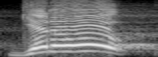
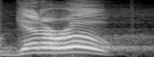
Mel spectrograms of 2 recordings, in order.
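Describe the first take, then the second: First: A rope yelled high and loud; louder Get a rope shout. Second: Loud, higher mock cowboy call; quoting the Get a rope ad. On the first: Retold or imitated. Preacher topping his own quote of the ad, loud shout. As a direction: belt it out with gusto. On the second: Preacher quoting the hot sauce ad about bullies, loud mock call. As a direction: bark it like the old ad. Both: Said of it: "that hot sauce commercial".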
